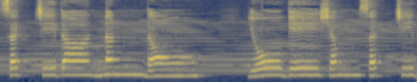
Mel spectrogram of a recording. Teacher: దా తర్వాత అనుస్వారము నాసిక వ ఉచ్చారణ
